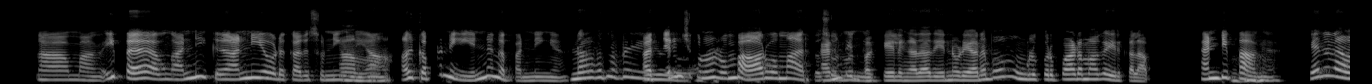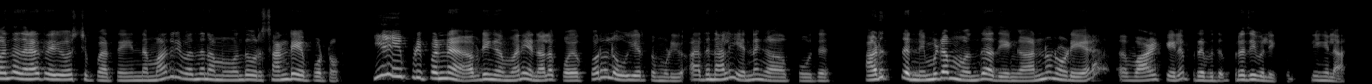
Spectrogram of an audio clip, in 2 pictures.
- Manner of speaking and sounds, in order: drawn out: "ஆமாங்க"; chuckle; chuckle
- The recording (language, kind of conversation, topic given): Tamil, podcast, உறவுகளை நீண்டகாலம் பராமரிப்பது எப்படி?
